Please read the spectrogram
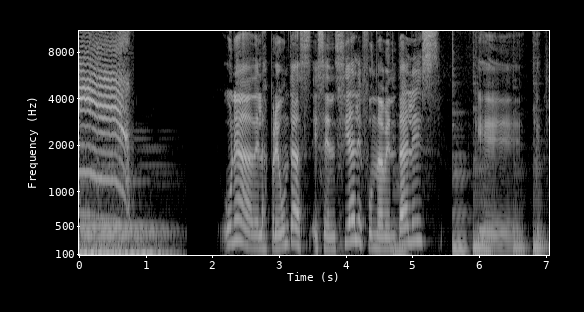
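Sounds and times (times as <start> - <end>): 
cat meowing with a falling pitch: 0.0 - 0.8
speech: 2.2 - 5.4, 6.0 - 7.0.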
